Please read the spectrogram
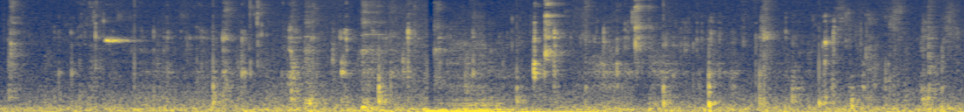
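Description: Metal spoon clicking and scraping against a glass bowl, with a short ringing clink about a second in, and close-up chewing. A dull low bump, the loudest moment, comes about three seconds in.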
